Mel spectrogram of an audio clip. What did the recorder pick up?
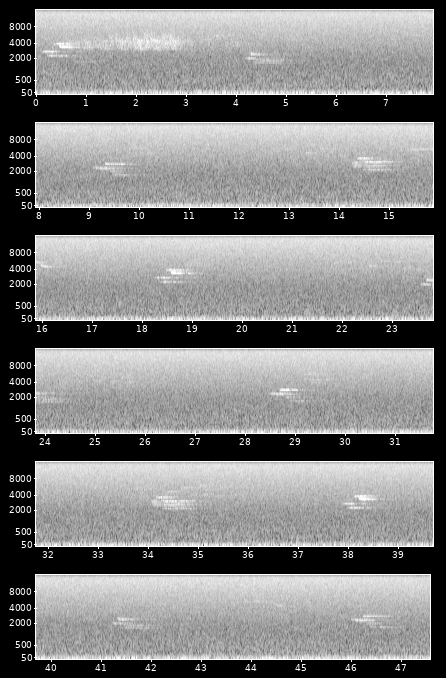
Wood Thrush, Ovenbird, Black-throated Green Warbler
